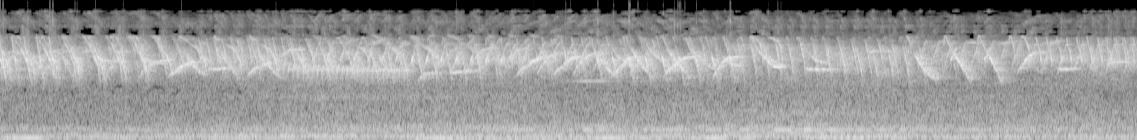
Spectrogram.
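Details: A group of canaries in full song, the recording mimicking a competition setting to build a bird's fighting spirit. Crowded, rapid chirps and trills pour out nonstop, with occasional clear whistled slides and a faint low rumble.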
